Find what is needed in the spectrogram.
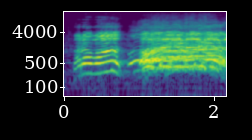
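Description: Soldiers' battle cry: one man shouts a call, and from about a second in the whole squad answers with a loud shout in unison, held for about a second.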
